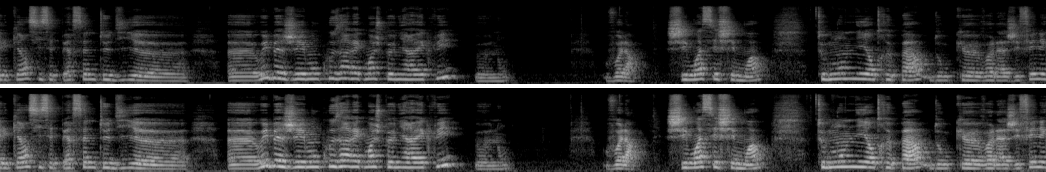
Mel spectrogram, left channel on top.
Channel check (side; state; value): left; quieter; 6.7 dB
